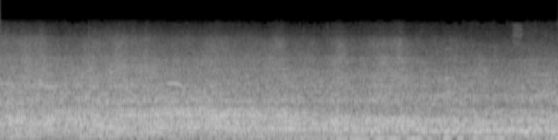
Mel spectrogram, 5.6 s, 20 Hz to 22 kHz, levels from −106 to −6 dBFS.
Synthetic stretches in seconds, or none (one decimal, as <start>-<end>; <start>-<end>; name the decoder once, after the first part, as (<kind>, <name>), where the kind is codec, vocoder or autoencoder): none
